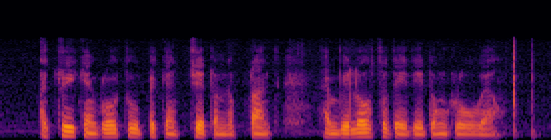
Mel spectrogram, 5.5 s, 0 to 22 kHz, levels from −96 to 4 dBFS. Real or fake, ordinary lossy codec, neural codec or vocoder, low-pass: real; none; none; 7.2 kHz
